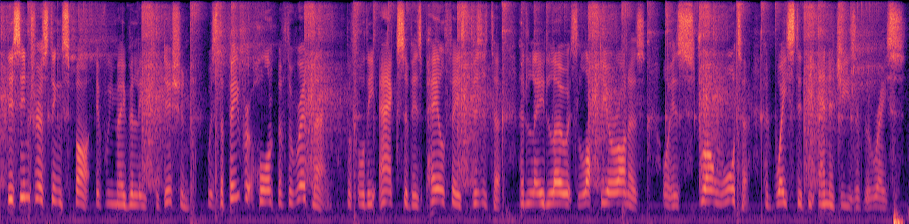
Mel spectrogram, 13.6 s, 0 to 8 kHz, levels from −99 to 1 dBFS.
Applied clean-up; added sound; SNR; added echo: none; Gunshot, gunfire; 8 dB; none.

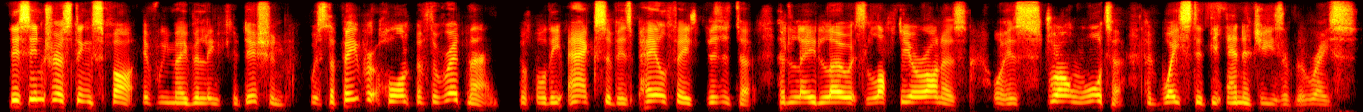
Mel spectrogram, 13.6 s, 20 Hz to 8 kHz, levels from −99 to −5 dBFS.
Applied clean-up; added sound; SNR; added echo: neural mask model Resemble Enhance denoiser.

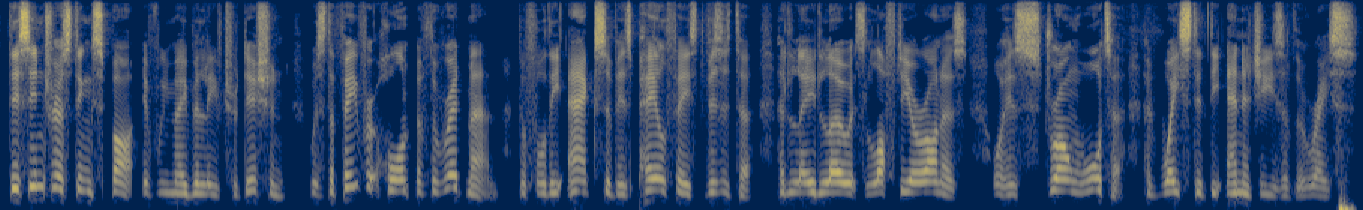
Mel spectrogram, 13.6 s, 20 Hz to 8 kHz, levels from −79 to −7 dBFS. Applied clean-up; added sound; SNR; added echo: none; none; none; none.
